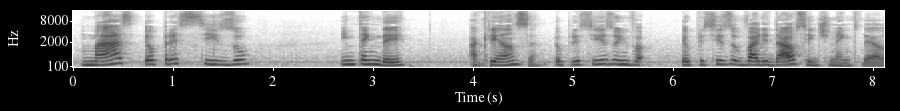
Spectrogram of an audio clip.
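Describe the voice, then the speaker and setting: A woman's voice: fairly high pitch, creaky. A woman, hosting a live book study in a chatty teaching tone that keeps checking in with "né?". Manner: chatty, often ends with "né?" and "tá?". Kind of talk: casual teaching talk on a live stream.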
